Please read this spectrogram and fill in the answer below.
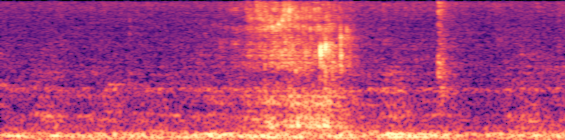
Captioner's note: sad slurp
